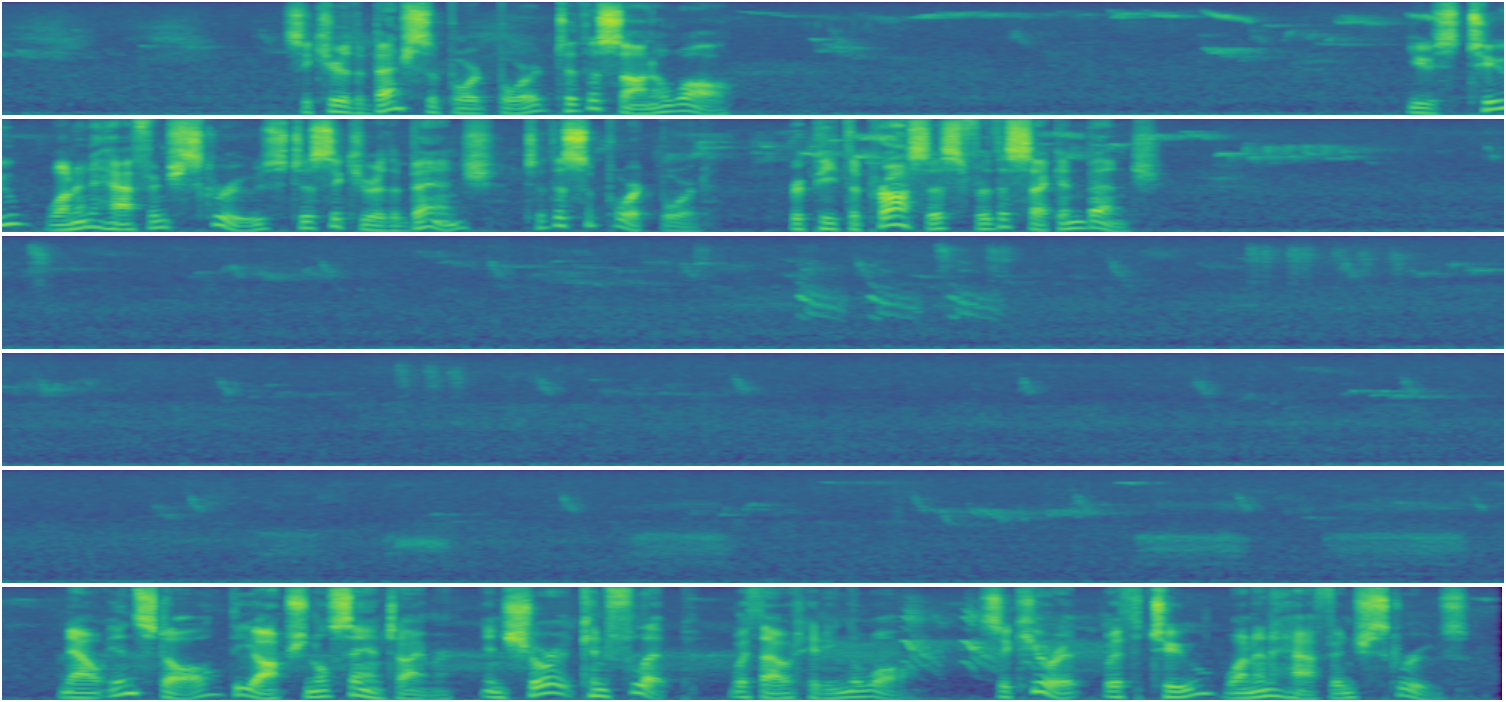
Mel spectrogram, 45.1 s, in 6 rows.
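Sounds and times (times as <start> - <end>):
birds chirping and calling: 0.0 - 26.5, 30.7 - 45.0
loud falling bird calls: 17.4 - 22.9, 30.9 - 34.0, 34.7 - 45.0.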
